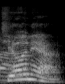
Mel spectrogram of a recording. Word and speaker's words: Tionia: So Tiona, is that how her name is pronounced? Tionia. Tionia. Yes.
